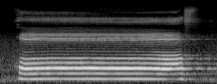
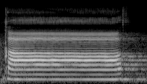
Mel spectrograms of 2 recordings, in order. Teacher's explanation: کاف جس پہ 2 نقطے دیے گئے ہیں ان کو پر یعنی موٹا پڑھیں گے، جبکہ دوسرے والے کاف کو باریک پڑھیں گے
